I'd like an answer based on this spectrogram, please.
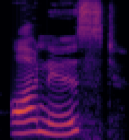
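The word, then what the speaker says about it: honest: वी all must respect a ऑनेस्ट। अब देखो यहां पे ये साउंड एच से शुरू है पर साइलेंट होता है। और कहां से? हमें अ की साउंड दे रहा है। ऑनेस्ट।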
